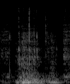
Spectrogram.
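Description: A knife slices through a gluten-free flaxseed bread loaf, producing a rough, low-heavy crunching and rasping as the blade saws through the crust. The crunch confirms the baked crust is crispy on the outside, while the inside of the loaf is soft.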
